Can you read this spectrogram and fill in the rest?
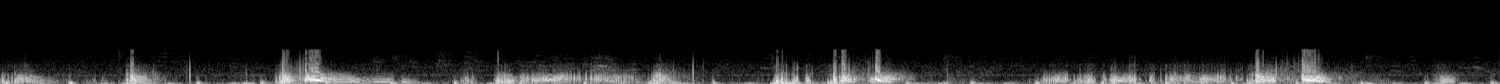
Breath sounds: Inhalation: 0.00-0.59 s, 2.62-2.94 s, 4.47-6.40 s, 7.69-8.17 s, 10.36-11.49 s, 12.49-12.88 s
Exhalation: 1.15-1.70 s, 2.98-4.23 s, 6.47-6.94 s, 8.23-9.12 s, 11.49-12.47 s, 12.95-13.41 s
Wheeze: 1.15-1.70 s, 2.98-4.23 s, 6.47-6.94 s
Crackles: 0.00-0.59 s, 2.62-2.94 s, 4.47-6.40 s, 7.69-8.17 s, 8.23-9.12 s, 10.37-11.43 s, 11.49-12.47 s, 12.49-12.88 s, 12.95-13.41 s

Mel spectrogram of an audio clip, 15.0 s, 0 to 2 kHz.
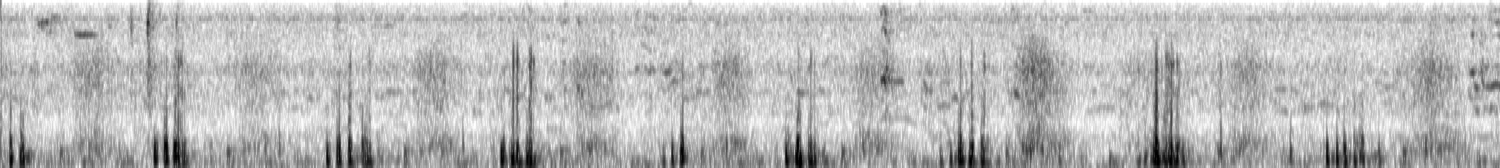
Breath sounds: Inhalation: 0.39-1.35 s, 2.00-2.97 s, 3.82-4.78 s, 5.46-6.42 s, 7.00-7.75 s, 8.45-9.35 s, 10.12-11.03 s, 12.01-13.13 s, 13.96-14.97 s
Exhalation: 0.00-0.32 s, 1.41-1.92 s, 3.22-3.71 s, 4.92-5.41 s, 6.48-6.97 s, 7.79-8.28 s, 9.45-9.94 s, 11.38-11.87 s, 13.21-13.89 s
Crackles: 0.00-0.32 s, 1.41-1.92 s, 3.22-3.71 s, 4.92-5.41 s, 6.48-6.97 s, 7.79-8.28 s, 9.45-9.94 s, 11.38-11.87 s, 13.21-13.89 s

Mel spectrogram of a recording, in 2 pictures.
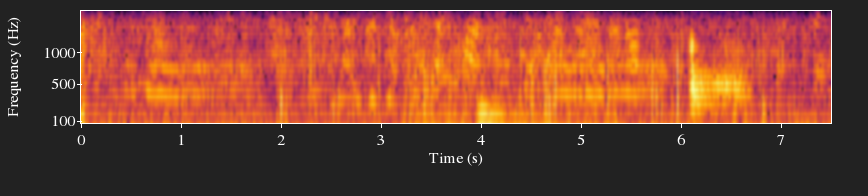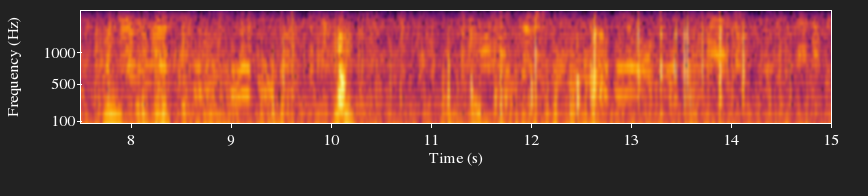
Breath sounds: Inhalation: 3.13-3.87 s
Exhalation: 3.89-4.34 s
Wheeze: 0.49-1.41 s, 7.74-8.01 s, 8.52-9.52 s, 12.60-13.39 s
Rhonchi: 3.89-4.34 s
Crackles: 3.13-3.87 s

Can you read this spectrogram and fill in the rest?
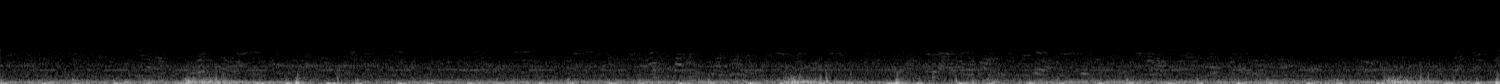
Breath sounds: Inhalation: 1.71-2.58 s, 7.73-8.61 s, 13.81-14.69 s
Exhalation: 2.68-3.21 s, 8.80-9.33 s
Crackles: 1.71-2.58 s, 2.68-3.21 s, 7.73-8.61 s, 8.80-9.33 s, 13.81-14.69 s

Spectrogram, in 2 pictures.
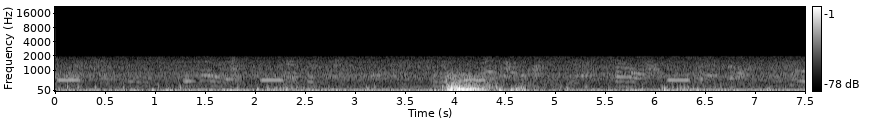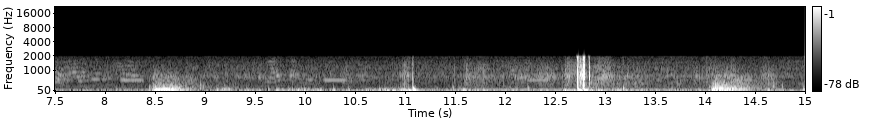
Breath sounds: Inhalation: 3.81-4.49 s, 8.43-9.06 s, 14.05-14.58 s
Exhalation: 4.52-4.76 s
Crackles: 3.81-4.49 s, 14.05-14.58 s

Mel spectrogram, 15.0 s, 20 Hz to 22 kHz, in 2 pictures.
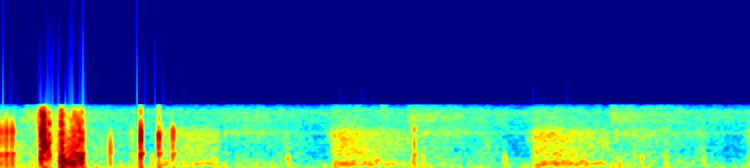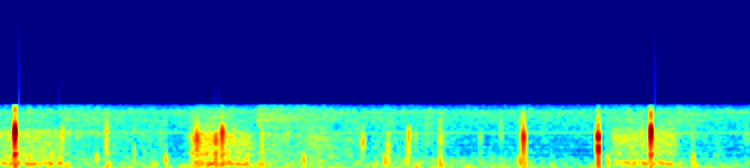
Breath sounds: Inhalation: 1.25-2.28 s, 3.24-4.13 s, 5.29-6.19 s, 7.39-8.28 s, 9.35-10.24 s, 13.47-14.43 s
Exhalation: 2.28-2.98 s, 4.16-5.06 s, 6.21-7.11 s, 8.33-9.22 s, 10.25-11.20 s, 14.41-15.00 s

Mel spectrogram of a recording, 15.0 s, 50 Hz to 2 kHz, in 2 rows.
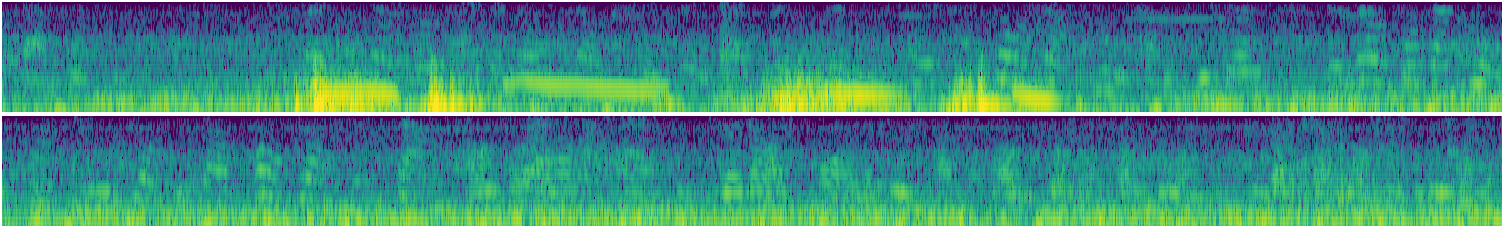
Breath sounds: Inhalation: 1.48-2.02 s, 3.80-4.42 s
Exhalation: 2.12-2.49 s, 4.63-5.00 s
Stridor: 1.48-2.02 s, 2.12-2.49 s, 3.80-4.42 s, 4.63-5.00 s

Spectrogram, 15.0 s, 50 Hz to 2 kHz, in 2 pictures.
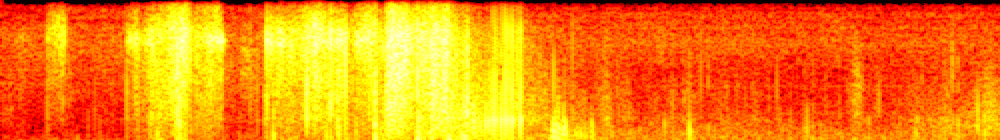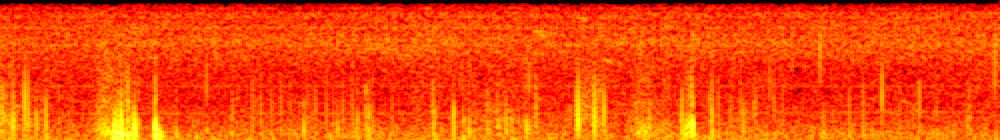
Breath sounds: Inhalation: 7.11-7.99 s
Exhalation: 8.10-8.98 s
Crackles: 7.09-7.97 s, 8.10-8.98 s

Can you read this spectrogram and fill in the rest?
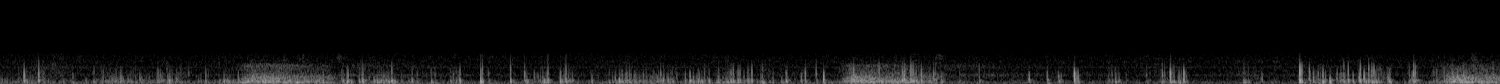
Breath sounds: Inhalation: 2.22-3.35 s, 8.40-9.49 s, 14.42-15.00 s
Exhalation: 3.35-3.94 s

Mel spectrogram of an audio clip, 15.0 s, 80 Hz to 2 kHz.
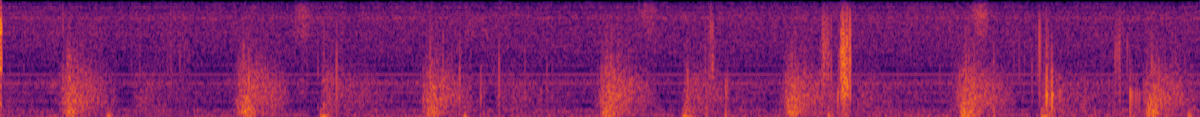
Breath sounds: Inhalation: 0.67-1.43 s, 2.89-3.58 s, 5.20-6.02 s, 7.45-8.26 s, 9.84-10.74 s, 11.87-12.77 s
Exhalation: 1.56-2.50 s, 3.93-4.79 s, 6.16-6.97 s, 8.48-9.38 s, 12.95-13.75 s
Crackles: 12.95-13.75 s

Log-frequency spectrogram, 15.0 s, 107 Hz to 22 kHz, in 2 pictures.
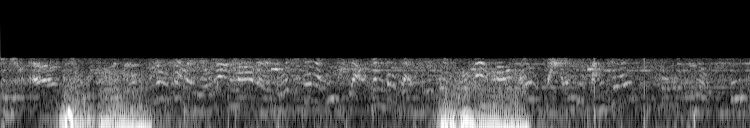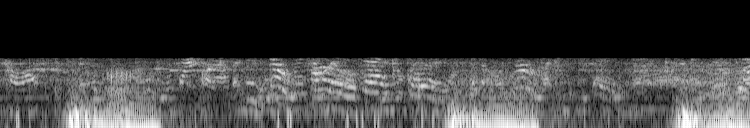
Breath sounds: Inhalation: 0.50-1.62 s, 4.32-5.44 s, 8.11-9.23 s, 11.86-12.98 s, 14.19-15.00 s

